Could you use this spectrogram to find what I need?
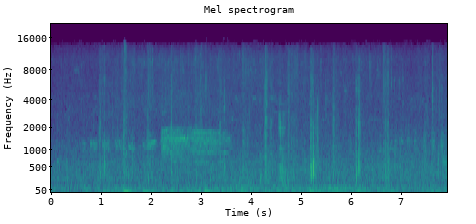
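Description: Footsteps crunch on dry earth.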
